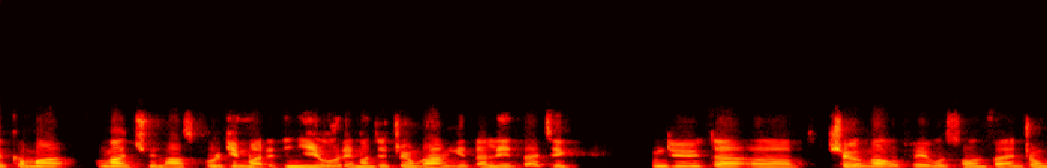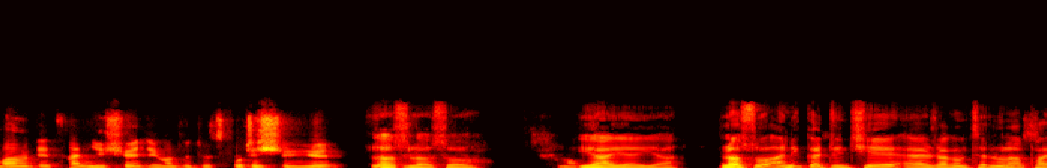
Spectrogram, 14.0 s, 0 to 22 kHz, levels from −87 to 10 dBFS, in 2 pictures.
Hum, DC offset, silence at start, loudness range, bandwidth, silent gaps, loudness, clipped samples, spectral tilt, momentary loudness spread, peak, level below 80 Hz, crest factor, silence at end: none; under 0.1%; 0 s; 3 LU; 9 kHz; none; -27 LUFS; under 0.1%; -4.5 dB/octave; 11 LU; -6 dBFS; -68 dBFS; 22 dB; 0 s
